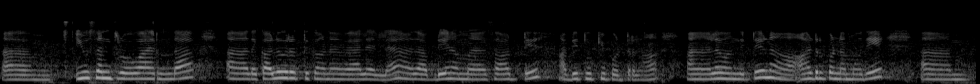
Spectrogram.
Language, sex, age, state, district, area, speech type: Tamil, female, 18-30, Tamil Nadu, Thanjavur, urban, spontaneous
